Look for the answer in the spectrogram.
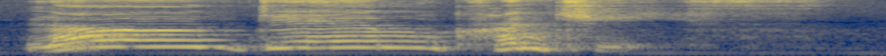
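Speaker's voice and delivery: high, slow, savoring exclamation; relishing kitty boy. A narrator's reading. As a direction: stretch it out with delight. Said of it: "exclaimed the kitty boy".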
